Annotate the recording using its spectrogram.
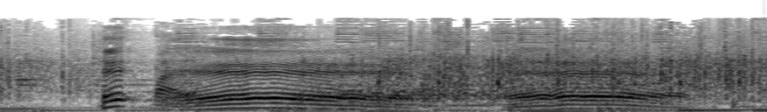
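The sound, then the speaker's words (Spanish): An audience claps steadily for about four seconds, a dense, even patter of many hands, with a voice rising and falling over the applause. “Aplaudís cualquier cosa.”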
